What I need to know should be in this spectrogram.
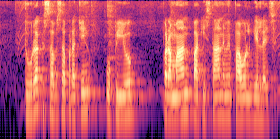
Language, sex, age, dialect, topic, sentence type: Maithili, male, 25-30, Southern/Standard, agriculture, statement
